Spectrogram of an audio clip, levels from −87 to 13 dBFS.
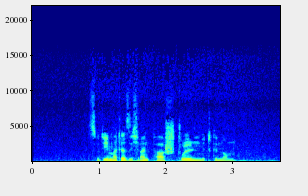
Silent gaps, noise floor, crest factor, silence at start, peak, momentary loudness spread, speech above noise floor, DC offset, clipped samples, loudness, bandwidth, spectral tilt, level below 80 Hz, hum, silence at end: none; -59 dBFS; 18 dB; 0.8 s; -12 dBFS; 14 LU; 30 dB; under 0.1%; under 0.1%; -30 LUFS; 16 kHz; -6.5 dB/octave; -44 dBFS; none; 0.05 s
